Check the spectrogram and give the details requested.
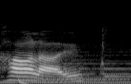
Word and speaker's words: Harlow: So there's a place called Arlo near us. In Essex, you don't really pronounce H's.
